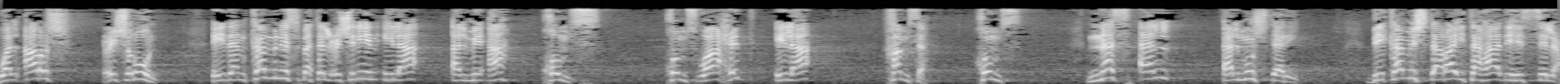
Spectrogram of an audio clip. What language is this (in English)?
Arabic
